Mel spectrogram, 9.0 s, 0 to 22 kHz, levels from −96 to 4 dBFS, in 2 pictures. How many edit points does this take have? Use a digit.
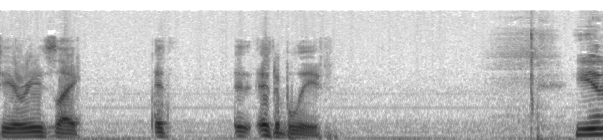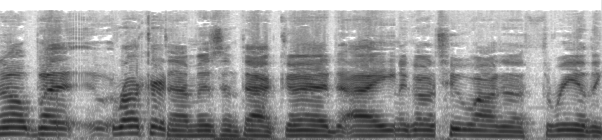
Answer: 5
